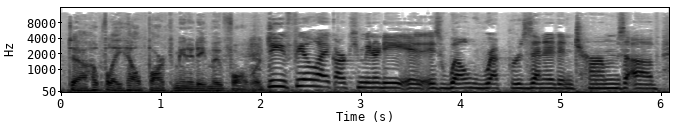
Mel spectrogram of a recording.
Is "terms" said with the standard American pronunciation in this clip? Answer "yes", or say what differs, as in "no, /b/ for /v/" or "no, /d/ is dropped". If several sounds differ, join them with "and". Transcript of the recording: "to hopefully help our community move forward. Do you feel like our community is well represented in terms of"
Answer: yes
